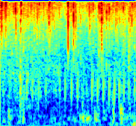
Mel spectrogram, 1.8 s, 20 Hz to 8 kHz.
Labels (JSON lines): {"label": "biophony, rattle", "recorder": "SoundTrap 500"}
